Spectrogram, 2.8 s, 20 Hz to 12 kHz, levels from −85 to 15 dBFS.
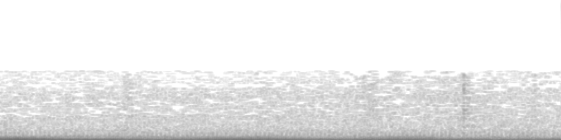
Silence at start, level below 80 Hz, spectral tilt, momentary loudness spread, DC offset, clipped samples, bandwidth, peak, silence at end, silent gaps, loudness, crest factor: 0 s; -56 dBFS; -7 dB/octave; 4 LU; under 0.1%; under 0.1%; 6.2 kHz; -26 dBFS; 0 s; none; -40 LUFS; 12 dB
